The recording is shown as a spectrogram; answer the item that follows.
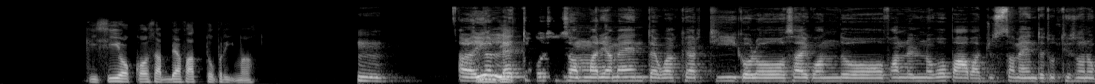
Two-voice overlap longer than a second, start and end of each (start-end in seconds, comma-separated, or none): none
